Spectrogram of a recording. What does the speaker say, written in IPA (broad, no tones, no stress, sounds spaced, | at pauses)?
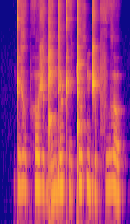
ʈ e̤ ɣ o̤ p h o ʒ ʊ ɡ͡ǃ e̤ n d ɪ l ʈʰ e̤ ǃ u θ n d͡ʒ ʊ p f ṳ ð o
